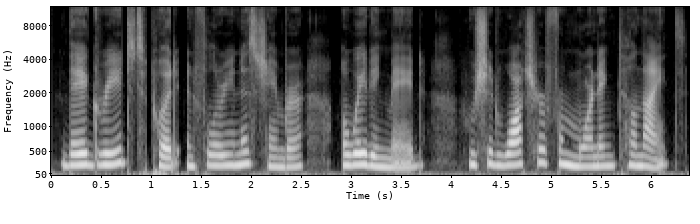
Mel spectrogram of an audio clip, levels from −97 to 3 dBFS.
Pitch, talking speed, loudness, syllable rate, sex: 210 Hz, 170 wpm, -17 LUFS, 4.6 syllables/s, female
